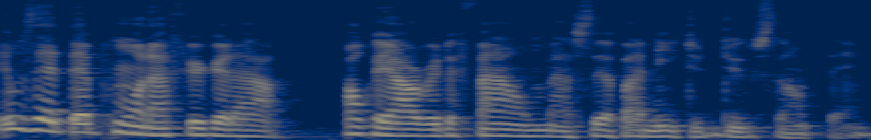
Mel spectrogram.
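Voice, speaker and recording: A woman with a Mississippi accent speaks at a fairly quick pace, her pitch swinging very widely, with vocal fry. The recording is very clean, with a silent background. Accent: Mississippi Southern US. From Mississippi Delta. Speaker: judge. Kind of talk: oral history interview.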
